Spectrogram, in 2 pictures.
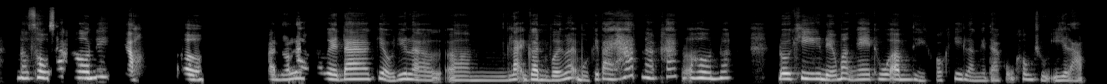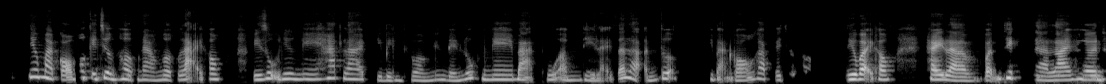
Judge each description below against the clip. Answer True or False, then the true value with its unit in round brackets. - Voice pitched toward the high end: True (235 Hz)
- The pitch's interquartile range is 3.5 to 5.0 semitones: True (4.3 semitones)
